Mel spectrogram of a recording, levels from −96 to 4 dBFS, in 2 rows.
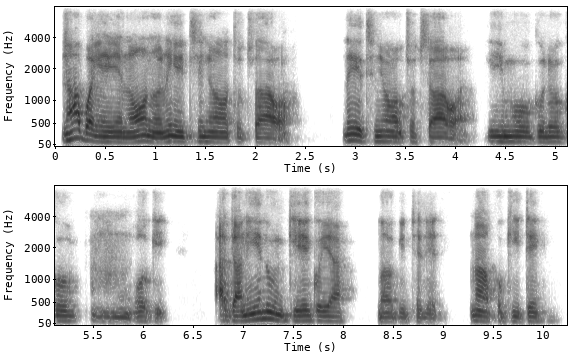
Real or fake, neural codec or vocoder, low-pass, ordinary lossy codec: fake; codec, 16 kHz, 1.1 kbps, Voila-Tokenizer; 7.2 kHz; Opus, 24 kbps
